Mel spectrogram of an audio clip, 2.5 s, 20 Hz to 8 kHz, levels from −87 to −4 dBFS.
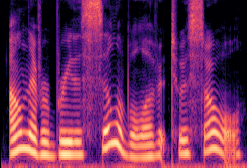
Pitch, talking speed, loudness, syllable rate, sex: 205 Hz, 245 wpm, -14 LUFS, 6.1 syllables/s, female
